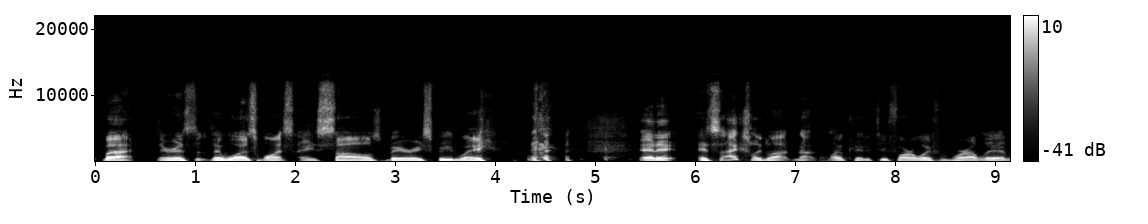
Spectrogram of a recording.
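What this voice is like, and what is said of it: Southern American accent. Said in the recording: “it's my Southern accent”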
